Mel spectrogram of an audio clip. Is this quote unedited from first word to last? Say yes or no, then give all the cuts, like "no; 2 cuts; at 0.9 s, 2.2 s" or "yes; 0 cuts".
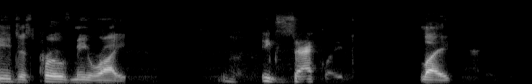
yes; 0 cuts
